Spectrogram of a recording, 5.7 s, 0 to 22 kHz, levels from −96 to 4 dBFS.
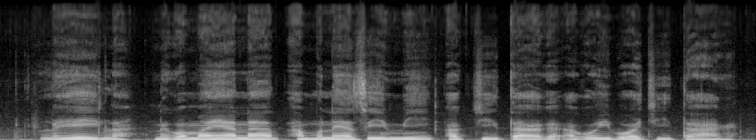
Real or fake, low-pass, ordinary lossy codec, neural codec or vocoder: fake; none; none; vocoder, 44.1 kHz, 128 mel bands every 512 samples, BigVGAN v2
